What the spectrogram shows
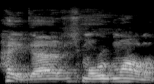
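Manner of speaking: laid-back, drawling surfer voice. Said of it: "all of a sudden he had this like surfer voice".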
